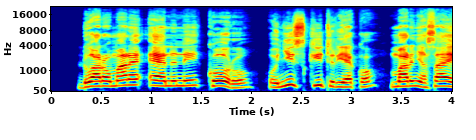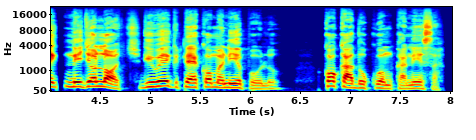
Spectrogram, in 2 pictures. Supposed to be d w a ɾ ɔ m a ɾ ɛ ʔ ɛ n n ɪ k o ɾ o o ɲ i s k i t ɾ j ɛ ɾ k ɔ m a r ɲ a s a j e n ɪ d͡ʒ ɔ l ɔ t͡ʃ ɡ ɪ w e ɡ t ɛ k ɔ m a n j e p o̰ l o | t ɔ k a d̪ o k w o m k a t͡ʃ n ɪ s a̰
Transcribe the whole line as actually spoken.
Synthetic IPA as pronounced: d w a ɾ ɔ m a ɾ ɛ ʔ ɛ n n ɪ k o ɾ o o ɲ i s k i t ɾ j ɛ k ɔ m a r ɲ a s a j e n ɪ d͡ʒ ɔ l ɔ t͡ʃ ɡ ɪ w e ɡ t ɛ k ɔ m a n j e p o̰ l o | k ɔ k a d̪ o k w o m k a n ɪ s a̰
